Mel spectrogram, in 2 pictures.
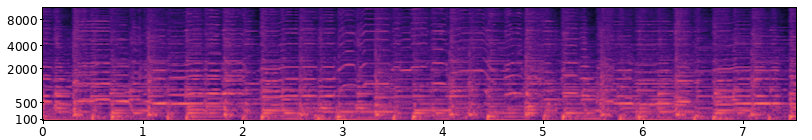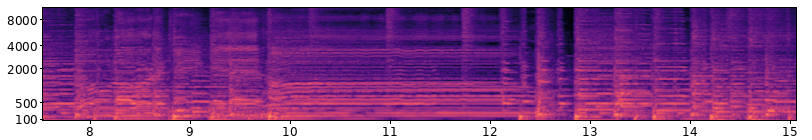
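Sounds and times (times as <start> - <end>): bluegrass string band playing: 0.0 - 15.0
fiddle lead line: 0.0 - 15.0.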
